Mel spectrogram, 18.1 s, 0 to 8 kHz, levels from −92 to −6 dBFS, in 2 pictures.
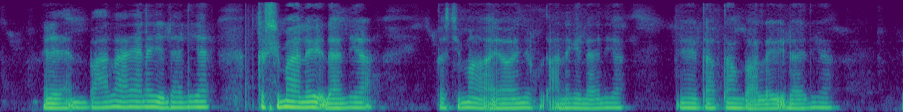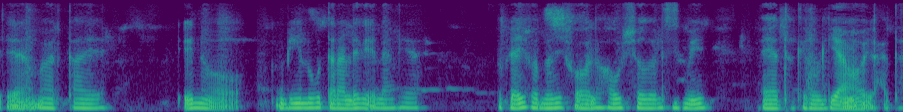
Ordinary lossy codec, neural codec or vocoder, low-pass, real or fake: none; codec, 16 kHz in and 24 kHz out, 1 kbps, XY-Tokenizer; 7.2 kHz; fake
